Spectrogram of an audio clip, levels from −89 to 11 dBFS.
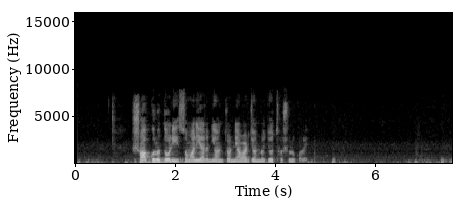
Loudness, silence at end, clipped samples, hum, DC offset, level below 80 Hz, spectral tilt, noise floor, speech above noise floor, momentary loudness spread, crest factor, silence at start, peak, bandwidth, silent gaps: -21 LUFS; 0 s; under 0.1%; none; under 0.1%; -52 dBFS; -6.5 dB/octave; -61 dBFS; 40 dB; 24 LU; 22 dB; 0.05 s; -2 dBFS; 7.8 kHz; none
